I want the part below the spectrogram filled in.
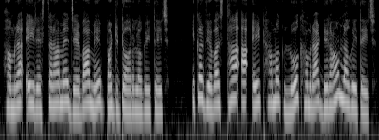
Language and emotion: Maithili, fearful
